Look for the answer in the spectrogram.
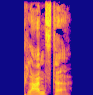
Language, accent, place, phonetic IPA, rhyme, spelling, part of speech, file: German, Germany, Berlin, [ˈplaːnstɐ], -aːnstɐ, planster, adjective, De-planster.ogg
- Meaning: inflection of plan: 1. strong/mixed nominative masculine singular superlative degree 2. strong genitive/dative feminine singular superlative degree 3. strong genitive plural superlative degree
